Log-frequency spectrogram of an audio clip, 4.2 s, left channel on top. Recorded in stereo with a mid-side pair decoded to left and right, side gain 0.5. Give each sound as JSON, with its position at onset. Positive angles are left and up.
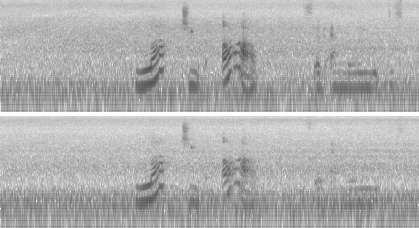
{"t": 1.4, "sound": "a woman speaking", "azimuth_deg": 20, "distance_m": 1.2}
